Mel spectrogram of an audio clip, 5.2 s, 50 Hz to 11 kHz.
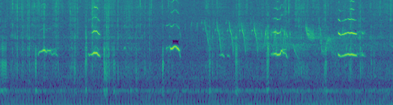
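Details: Ospreys scuffling at their nest, filmed by a live nest camera on 25 June 2018: short, clear whistled chirps, some with a quick upward or downward slur, come at irregular intervals about once a second over a steady low hum.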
